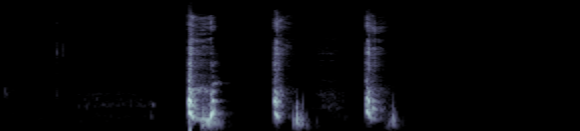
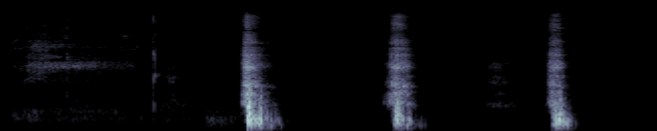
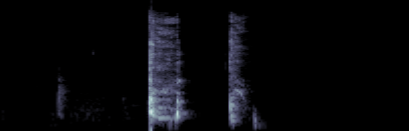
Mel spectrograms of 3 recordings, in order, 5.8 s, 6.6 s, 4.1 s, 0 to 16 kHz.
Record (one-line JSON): {"three_cough_length": "5.8 s", "three_cough_amplitude": 32767, "three_cough_signal_mean_std_ratio": 0.19, "exhalation_length": "6.6 s", "exhalation_amplitude": 32768, "exhalation_signal_mean_std_ratio": 0.2, "cough_length": "4.1 s", "cough_amplitude": 32767, "cough_signal_mean_std_ratio": 0.17, "survey_phase": "alpha (2021-03-01 to 2021-08-12)", "age": "18-44", "gender": "Female", "wearing_mask": "No", "symptom_none": true, "symptom_onset": "4 days", "smoker_status": "Ex-smoker", "respiratory_condition_asthma": false, "respiratory_condition_other": false, "recruitment_source": "REACT", "submission_delay": "2 days", "covid_test_result": "Negative", "covid_test_method": "RT-qPCR"}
